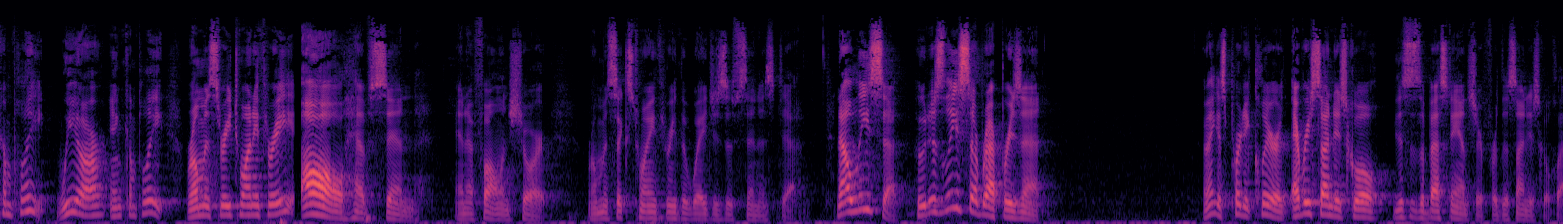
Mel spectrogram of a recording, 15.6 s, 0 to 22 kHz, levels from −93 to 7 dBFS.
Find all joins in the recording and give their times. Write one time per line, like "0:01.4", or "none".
0:02.9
